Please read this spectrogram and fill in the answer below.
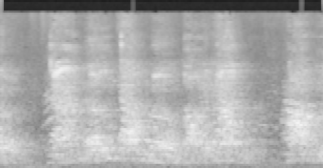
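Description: A congregation reading scripture aloud in unison in Vietnamese, many voices together, with two short pauses between phrases: one about half a second in and one near the end.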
